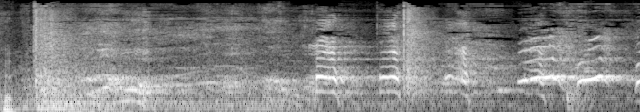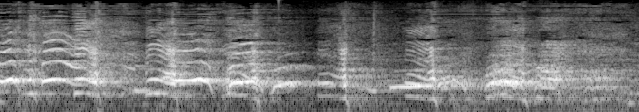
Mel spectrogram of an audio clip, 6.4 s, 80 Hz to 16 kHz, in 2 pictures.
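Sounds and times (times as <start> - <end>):
person smacking hard into a door: 0.0 - 3.1
laughter: 0.0 - 6.3.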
